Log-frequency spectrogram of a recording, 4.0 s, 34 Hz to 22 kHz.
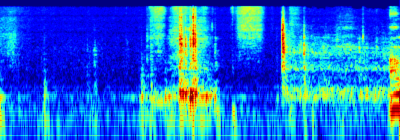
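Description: Epson XP-442 inkjet printer starting its print-head cleaning cycle: after a short quiet, its mechanism starts up about a second and a half in, then runs steadily. The cleaning is run to clear partly blocked nozzles that left missing dots in the magenta and yellow on the nozzle check.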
